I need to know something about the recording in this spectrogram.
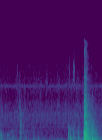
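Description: Zebra blind's release tab being worked with a small tool: after near quiet, a faint tick and then a sharp click near the end as the blind comes free of its mounting.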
